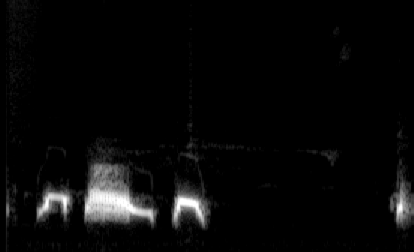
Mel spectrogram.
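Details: Decoy spotted dove calling in the 'giọng thổ' voice style: one low cooing phrase of a short upslurred note, then a long burry coo that slides down and a rounded closing coo, then silence and the start of another phrase.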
